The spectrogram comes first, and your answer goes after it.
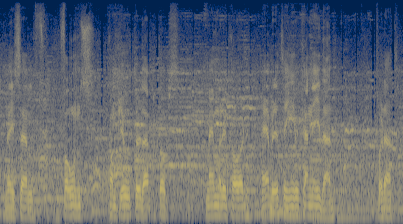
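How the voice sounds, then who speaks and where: With music in the background, a man speaks at a fairly slow pace, leaving long, frequent pauses, with ordinary pitch variation. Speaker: tourist vlogger. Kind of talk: casual walking tour commentary. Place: shop. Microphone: phone near.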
